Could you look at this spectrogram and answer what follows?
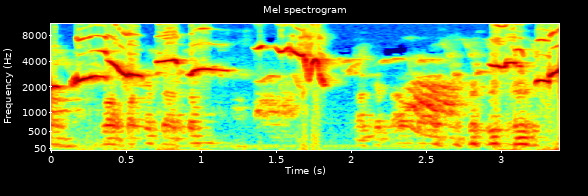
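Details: Oriental magpie-robin song used to stir a lazy bird into tail-spreading and fighting: loud, sharp, rising whistles open and close the passage, with a rougher, noisy stretch in the middle.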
